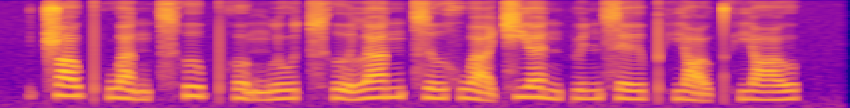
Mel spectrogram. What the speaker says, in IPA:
ʈ͡ʂ ɑ˦ ʊ̯ pʰ w a̰˨˩ n t͡sʰ ɹ̩˦ pʰ ɤ̰˨˩ ŋ l u˨˦ t͡sʰ ɹ̩˨˩ l a˦ n t͡s ɹ̩˨˦ x w ä̰˨˩ t͡ɕ j ɛ˥˨ n p y˨˦ n s e˨˦ ɪ̯ pʰ j ɑ̰˨˩ ʊ̯ t̪ʰ j ɑ˨˦ ʊ̯

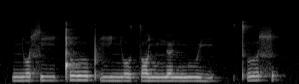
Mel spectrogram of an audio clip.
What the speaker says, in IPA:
ɲ o˨ ɬ iː˨ ǃ ʊː˦ pʼ iː˨ ɲ o˨ t ɔ˨ ɲ n œ˨ n ŋ u˨ j | tʼ ʊ˦ ɬ

